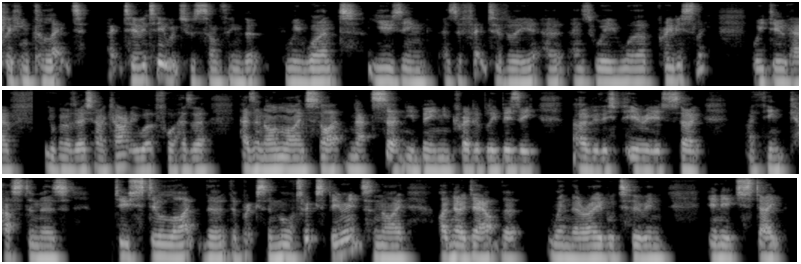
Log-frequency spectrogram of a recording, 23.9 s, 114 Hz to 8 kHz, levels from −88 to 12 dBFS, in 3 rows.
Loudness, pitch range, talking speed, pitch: -25 LUFS, 130-135 Hz, 170 wpm, 135 Hz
